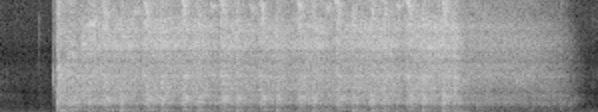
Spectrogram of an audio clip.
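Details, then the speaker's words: Moto Guzzi Stelvio replacement engine that sat six years, first start attempt: starter spins steadily about four seconds with no catch, then winds down; cranks but won't start. "it sounds like it wants to do something"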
